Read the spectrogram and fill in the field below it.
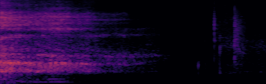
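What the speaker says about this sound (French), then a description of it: "Et j'expire, je me relâche." A person exhales during a guided floor exercise, pushing against the ground with legs and arms: a long, soft, breathy sigh that fades to near silence, followed by a few faint small knocks.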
